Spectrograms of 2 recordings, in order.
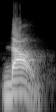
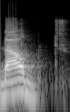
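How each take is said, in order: First: "Doubt" said as "dowt", no b; silent B. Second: "doubt" said as "dowbt", with a b before the t; sounded B. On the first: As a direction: go straight from vowel to t in "Doubt". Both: Shown as a demonstration. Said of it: "It's not doubt".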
